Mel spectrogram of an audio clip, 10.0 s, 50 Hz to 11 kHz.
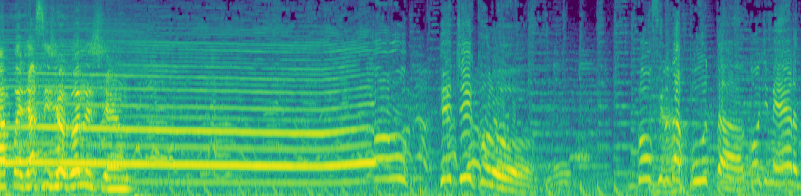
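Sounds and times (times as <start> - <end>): person wailing a long note: 0.0 - 4.9.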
